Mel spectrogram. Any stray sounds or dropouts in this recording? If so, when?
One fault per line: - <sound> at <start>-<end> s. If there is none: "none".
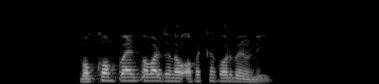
none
